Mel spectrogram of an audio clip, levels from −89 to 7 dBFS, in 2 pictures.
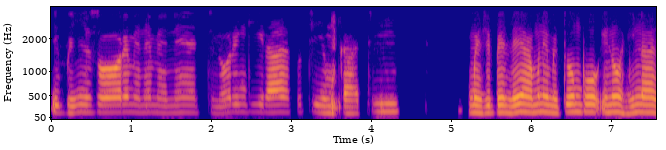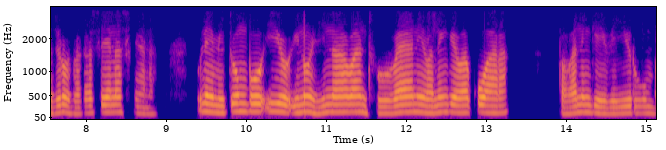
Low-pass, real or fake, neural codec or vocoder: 3.6 kHz; real; none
